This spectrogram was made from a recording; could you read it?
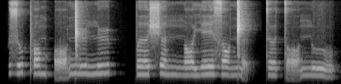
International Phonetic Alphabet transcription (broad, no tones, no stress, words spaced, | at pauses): zupʼɔmʔɔ̰ ŋ͡ǁʉnʉ pːə ʃənːɔje zɔŋ͡ǁə̰tːɵtɔ̰ nu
